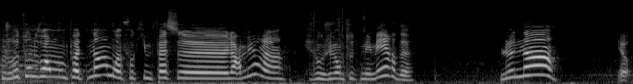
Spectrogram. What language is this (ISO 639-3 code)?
fra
